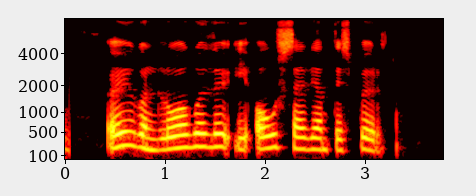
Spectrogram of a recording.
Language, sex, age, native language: Icelandic, female, 30-39, Icelandic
